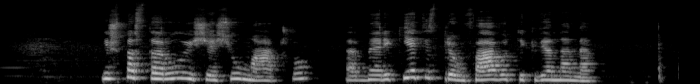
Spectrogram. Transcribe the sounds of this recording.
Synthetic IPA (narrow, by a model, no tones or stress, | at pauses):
ɪʃpɐst̪ɐɾuːjuʃʲɛʃʲuːmaːt͡ʃuː | ɐmʲɛɾʲɪkʲiɛt̪ʲɪst̪ʲɾʲɪʊmfɑːʋot̪ʲɪkʋʲiɛnɐmʲɛ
